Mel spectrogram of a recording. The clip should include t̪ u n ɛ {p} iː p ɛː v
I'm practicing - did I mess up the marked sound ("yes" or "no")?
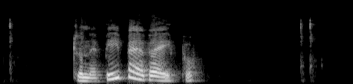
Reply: no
